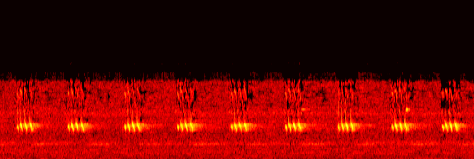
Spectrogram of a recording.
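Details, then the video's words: Nighttime cricket chirping: nine evenly spaced, sharp high pulses in under five seconds, each a quick rattled burst, over a soft constant background hiss and a faint lower drone. "Nighttime Cricket Sounds"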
